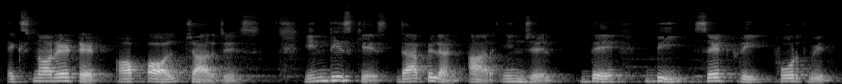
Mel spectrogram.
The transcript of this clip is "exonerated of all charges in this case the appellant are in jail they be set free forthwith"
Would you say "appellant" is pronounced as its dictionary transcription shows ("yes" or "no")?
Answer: no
